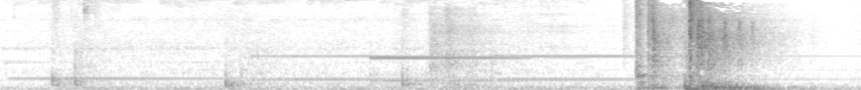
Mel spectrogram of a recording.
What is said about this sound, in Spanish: Gus cierra la puerta.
